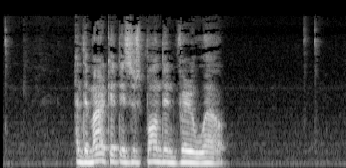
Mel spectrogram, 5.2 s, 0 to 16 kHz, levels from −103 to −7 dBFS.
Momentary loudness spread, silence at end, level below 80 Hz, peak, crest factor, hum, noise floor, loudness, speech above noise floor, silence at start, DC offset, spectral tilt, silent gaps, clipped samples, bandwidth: 7 LU; 1.85 s; -56 dBFS; -4 dBFS; 18 dB; none; -65 dBFS; -19 LUFS; 47 dB; 1.1 s; under 0.1%; -6 dB/octave; none; under 0.1%; 9.6 kHz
